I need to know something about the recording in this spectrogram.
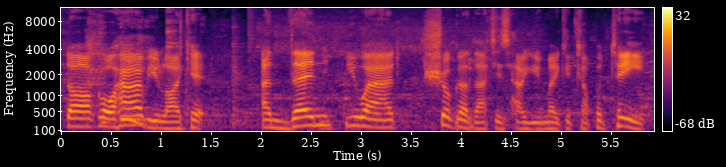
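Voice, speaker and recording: Man, English accent, slightly high pitch, middle-aged, emphatic, mock-pompous, casual podcast storyteller. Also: normal speed, a bit bright. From England. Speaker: podcast host. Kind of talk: casual anecdotes and mock-instructional chat.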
